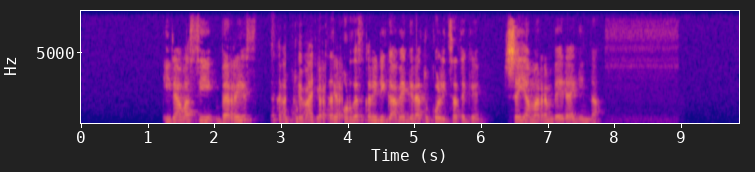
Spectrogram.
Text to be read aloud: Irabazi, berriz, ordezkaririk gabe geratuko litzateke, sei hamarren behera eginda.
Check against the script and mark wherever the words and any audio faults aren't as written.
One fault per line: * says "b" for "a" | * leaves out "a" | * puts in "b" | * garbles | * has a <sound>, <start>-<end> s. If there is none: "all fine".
* garbles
